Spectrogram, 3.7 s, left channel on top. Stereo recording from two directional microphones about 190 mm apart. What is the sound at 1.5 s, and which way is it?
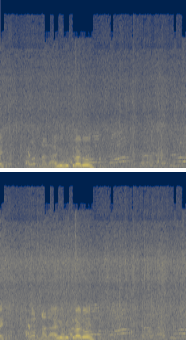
Speech, 15° left (ahead or behind).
